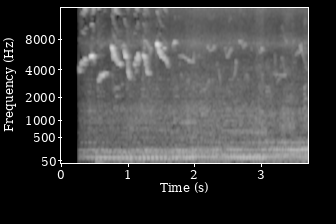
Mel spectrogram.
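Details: A prospek bird from Banyuwangi, sunned and fed mealworms, gives a quick run of high, scratchy chirps and twittering notes fading after about a second, over a steady low engine-like hum.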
